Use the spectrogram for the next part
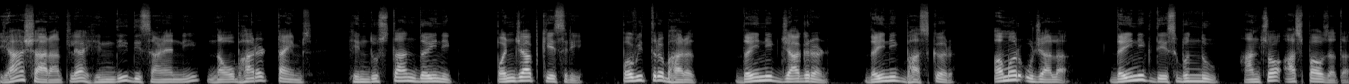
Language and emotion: Goan Konkani, neutral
